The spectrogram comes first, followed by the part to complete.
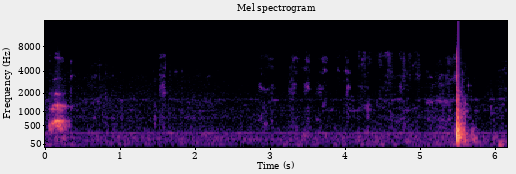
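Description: A dog barks once, short and sharp, about five and a half seconds in, over a faint steady hum in a quiet room.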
